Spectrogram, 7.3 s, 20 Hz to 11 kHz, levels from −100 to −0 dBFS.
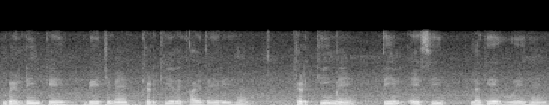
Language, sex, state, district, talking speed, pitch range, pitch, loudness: Hindi, male, Chandigarh, Chandigarh, 130 wpm, 115-130 Hz, 120 Hz, -17 LUFS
